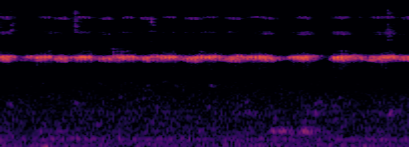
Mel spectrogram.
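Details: Night-time crickets in woodland give a continuous high-pitched pulsing chirr, the beats swelling and dipping slightly, with one short dip near the end and a quiet background.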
